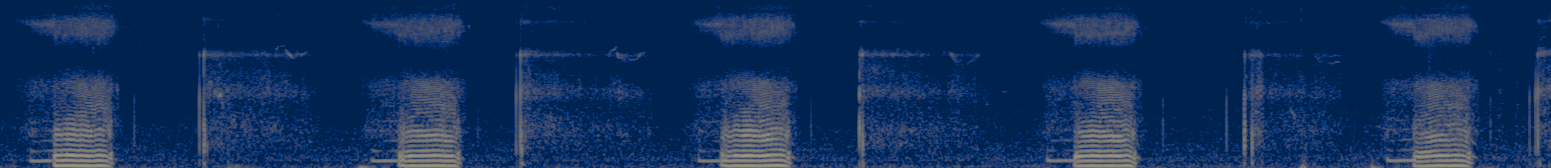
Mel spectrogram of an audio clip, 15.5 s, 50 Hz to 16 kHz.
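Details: Taro, a rescued elderly cat taken in October 2024, heavy breathing through the nose during sleep: steady rattling snores about eighteen per minute, each rough intake followed by a hissing exhalation, room otherwise quiet.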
